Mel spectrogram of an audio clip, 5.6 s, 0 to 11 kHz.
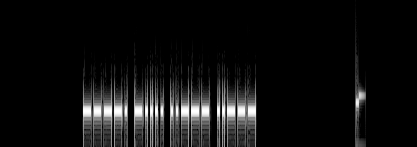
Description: Morse code, heard as a keyed tone, about 34 wpm, 700 Hz. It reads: 9622
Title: Numbers - 4-Digit 35wpm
